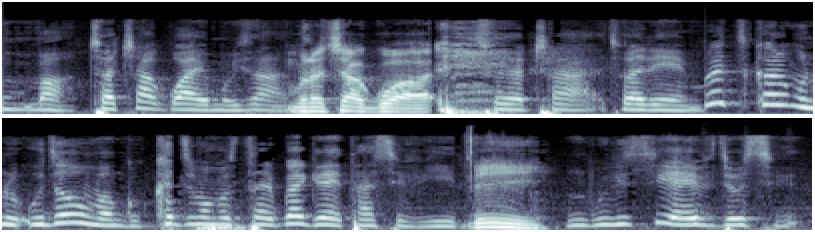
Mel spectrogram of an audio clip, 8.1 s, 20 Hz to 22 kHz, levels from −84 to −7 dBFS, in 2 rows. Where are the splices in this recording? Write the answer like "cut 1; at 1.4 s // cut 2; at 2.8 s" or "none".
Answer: cut 1; at 3.4 s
